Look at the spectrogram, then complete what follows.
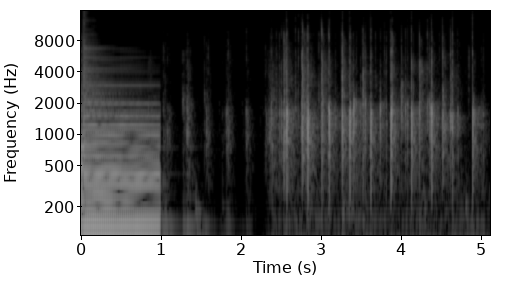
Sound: applause

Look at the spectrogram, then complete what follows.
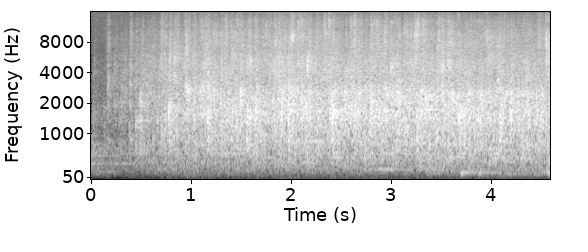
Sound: audience clapping

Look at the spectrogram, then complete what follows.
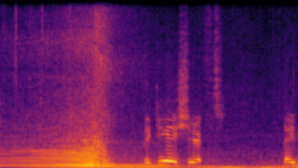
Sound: car roars

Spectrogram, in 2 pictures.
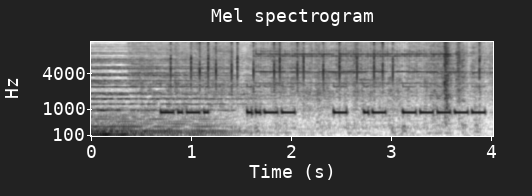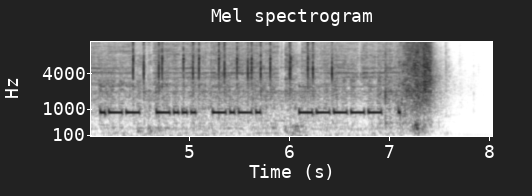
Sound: suspenseful music; telegraph beeping, typing

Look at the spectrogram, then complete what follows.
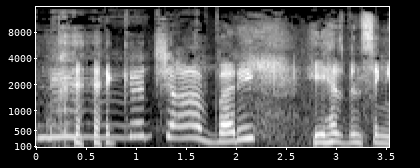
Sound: chuckling

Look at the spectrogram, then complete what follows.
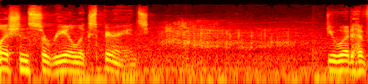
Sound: growling

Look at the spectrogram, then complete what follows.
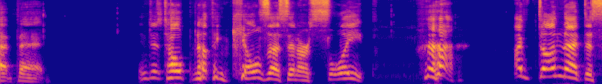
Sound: laughs

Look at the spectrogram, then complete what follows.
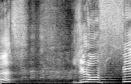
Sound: congregation laughing

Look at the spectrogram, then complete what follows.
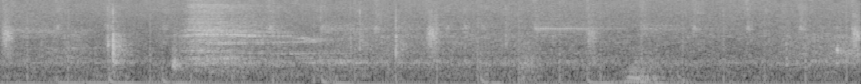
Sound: sighs

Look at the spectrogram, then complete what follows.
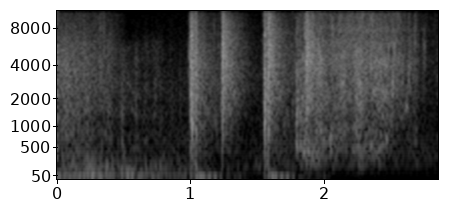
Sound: tentacles slapping

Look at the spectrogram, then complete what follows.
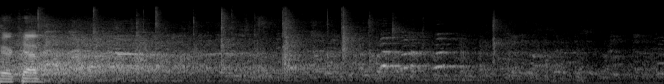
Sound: audience laughs

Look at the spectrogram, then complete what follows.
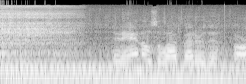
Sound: car starting

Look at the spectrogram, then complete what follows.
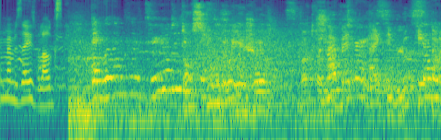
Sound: announcer speaks foreign language

